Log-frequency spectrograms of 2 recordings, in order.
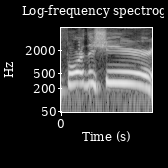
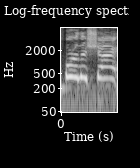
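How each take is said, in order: First: The last word rhymes with fear. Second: The last word rhymes with fire. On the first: The speaker calls it wrong. "He doesn't run in there saying" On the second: The speaker calls it right. "Frodo pronounced it right"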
